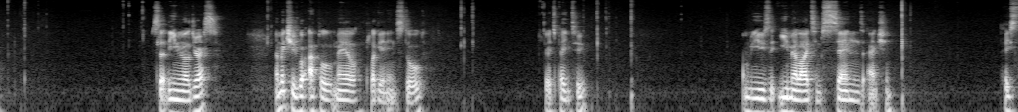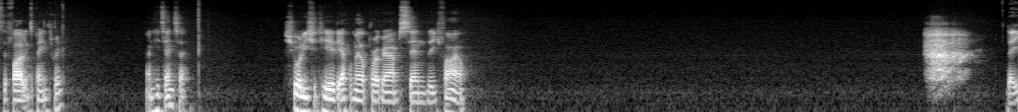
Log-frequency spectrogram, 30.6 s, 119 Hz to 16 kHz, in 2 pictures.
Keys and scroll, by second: 0.7 super+c, 2.4 Up, 2.5 Up, 7.7 Tab, 8.9-10.6 typing, 11.5 Down, 14.2 Tab, 16.6 super+v, 18.7 Return.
